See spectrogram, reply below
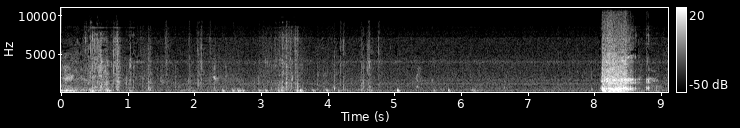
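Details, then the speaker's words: Young woman belching deliberately while drinking: quiet sipping and handling noises, then one loud, drawn-out burp near the end; a forced belch described as weak. "one more burp and I'll make more burp videos later oh that was weak one hold"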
